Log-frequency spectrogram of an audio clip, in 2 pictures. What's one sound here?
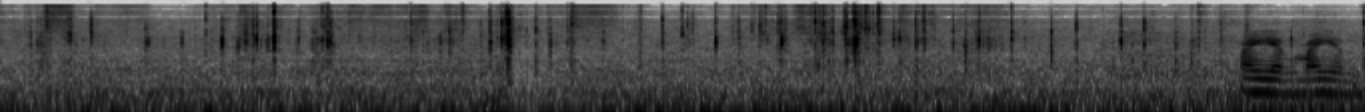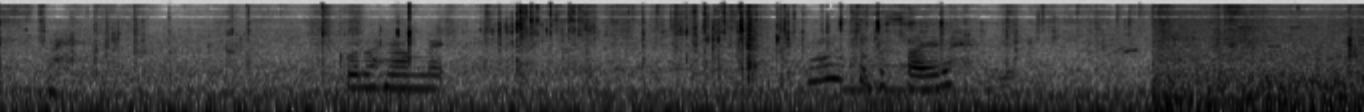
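Plastic packets rustle and crinkle as they are handled.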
